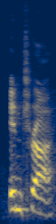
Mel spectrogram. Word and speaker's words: intra: Intra. Yep. So inter, E-R at the top, R-A at the bottom, intra.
